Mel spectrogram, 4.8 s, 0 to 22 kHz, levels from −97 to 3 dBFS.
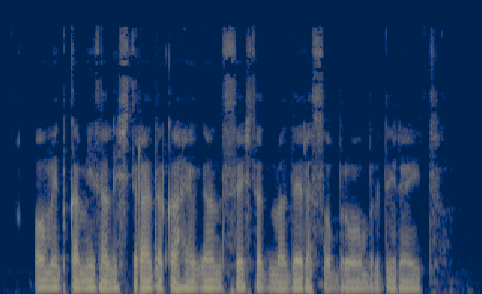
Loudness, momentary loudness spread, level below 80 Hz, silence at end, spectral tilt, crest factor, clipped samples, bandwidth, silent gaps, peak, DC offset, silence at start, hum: -38 LUFS; 7 LU; -56 dBFS; 0.45 s; -6 dB/octave; 18 dB; under 0.1%; 15 kHz; none; -20 dBFS; under 0.1%; 0.35 s; none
